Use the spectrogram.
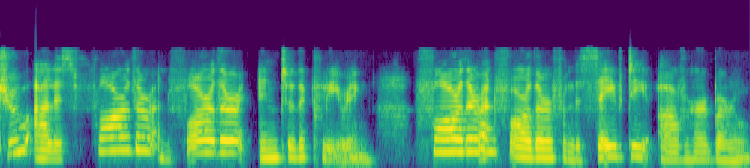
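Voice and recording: A woman talks at a fairly slow pace at a medium pitch, with vocal fry. Her pitch swings widely.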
